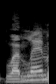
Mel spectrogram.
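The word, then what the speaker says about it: Laemmle: How do you say their last name? – Lemley. – Lemley. – Limley's. I guess the A is silent.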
